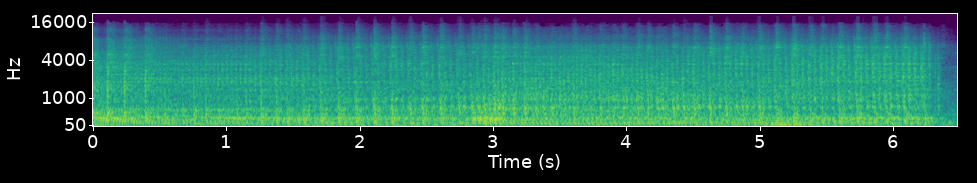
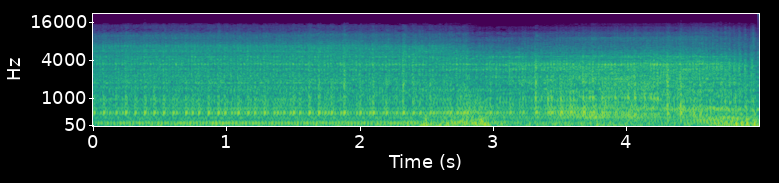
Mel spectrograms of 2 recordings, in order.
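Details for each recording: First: 2001 Honda CR80 two-stroke with stock exhaust, earlier knocking noise: slow, uneven popping that stumbles and cuts out; idle speed set too low, idle screw turned up by hand. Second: 2001 Honda CR80 two-stroke with stock exhaust, previously making a knocking, rough noise: crisp, rapid idle holding an even beat with no knock standing out. The engine sounds healthy, though the owner still asks whether it needs a rebuild.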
